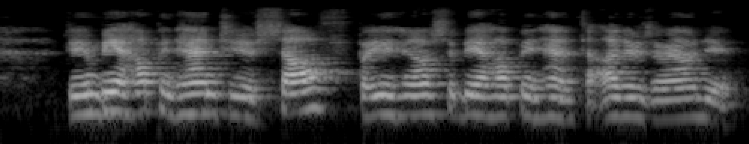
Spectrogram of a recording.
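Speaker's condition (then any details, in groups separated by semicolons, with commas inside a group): Head and neck cancer; 17-hour surgery, chemotherapy, radiation; about 4.5 years since diagnosis; relearned swallowing and speaking twice, feeding tube twice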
